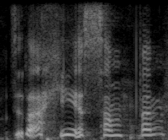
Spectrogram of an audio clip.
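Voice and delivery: high, soft, strange creepy voice; Old Greg voice. Acted. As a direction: ask it high and creepy, hushed. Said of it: "You sound like old Greg".

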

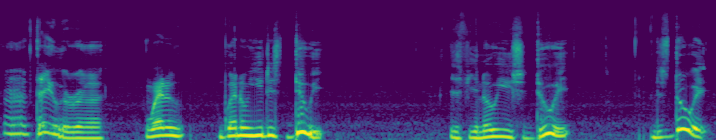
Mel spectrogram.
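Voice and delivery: high, loud nagging voice; imagined listener. Retold or imitated. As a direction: press him like an impatient fan. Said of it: "you're thinking".

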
